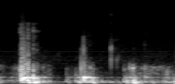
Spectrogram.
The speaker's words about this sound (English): Sorry, just knocking over my microphone.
